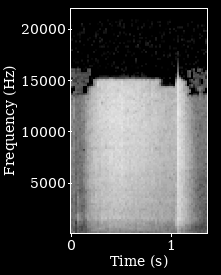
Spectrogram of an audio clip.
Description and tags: window-blinds-lower01
Lowering window blinds.
bedroom, blinds, close, closes, closing, curtain, discordant, door, open, opened, opening, opens, portal, slide, sliding, squeak, squeaky, squeeky, swipe, window, wooden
